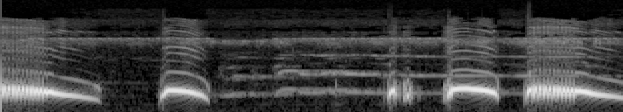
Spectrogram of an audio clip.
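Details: Spotted dove calling in the early morning to lure other doves: deep, mellow coos, some falling and drawn out, others short and arched, given in close succession with brief silent gaps.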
